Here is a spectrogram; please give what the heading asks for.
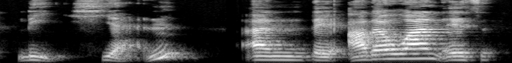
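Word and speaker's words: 李賢: the same in English, but in Chinese, one of them pronounced in the second tone, and the younger one's name pronounced in the third tone. So one is Li Xian, and the other one is Li Xian.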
